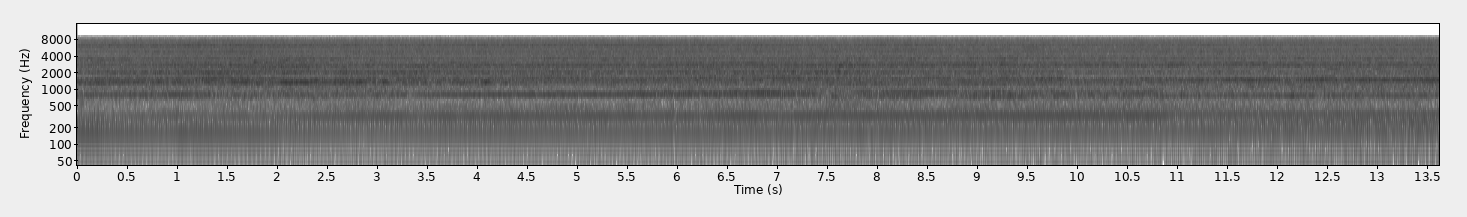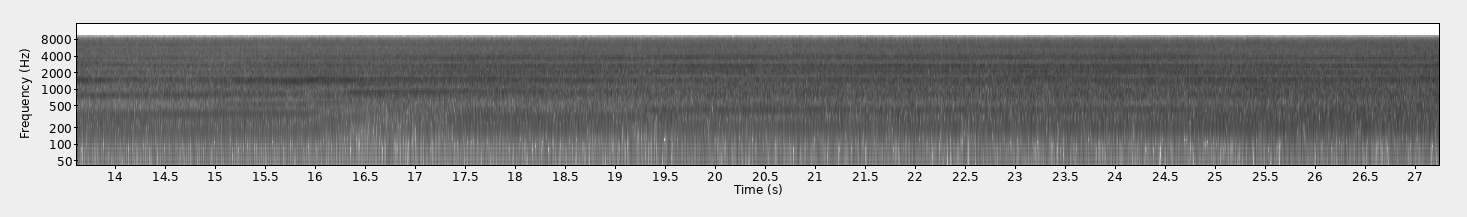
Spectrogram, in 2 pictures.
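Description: Motorboat engine running steadily under a hiss, its pitch stepping up about sixteen seconds in as it speeds up.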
